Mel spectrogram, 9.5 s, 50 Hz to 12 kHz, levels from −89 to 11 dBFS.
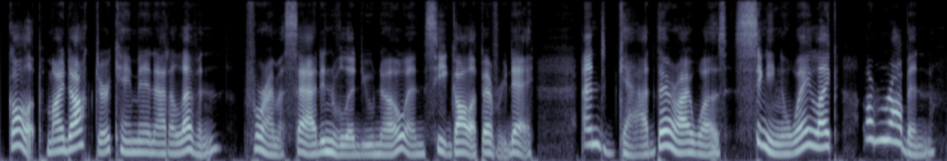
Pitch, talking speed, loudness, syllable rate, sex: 200 Hz, 175 wpm, -20 LUFS, 3.5 syllables/s, female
